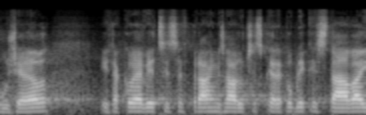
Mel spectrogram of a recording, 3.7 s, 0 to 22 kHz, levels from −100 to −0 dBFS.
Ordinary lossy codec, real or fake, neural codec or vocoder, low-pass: Opus, 16 kbps; real; none; 14.4 kHz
